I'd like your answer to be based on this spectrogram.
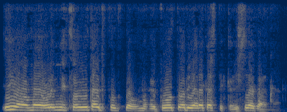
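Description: A man co-hosting a casual chat show, answering back quickly and defensively. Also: high voice, dark tone, highs cut off. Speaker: podcast co-host. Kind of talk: casual banter among friends.

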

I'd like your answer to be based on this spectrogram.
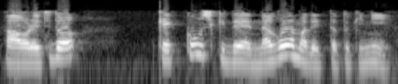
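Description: A man's voice: fairly high pitch, measured pace. A man in his late fifties from Kumamoto, hosting a casual chat and telling stories with many fillers. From Kumamoto, Japan. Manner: relaxed storytelling with many fillers. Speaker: podcast host, barber. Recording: slightly dull lo-fi audio.

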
